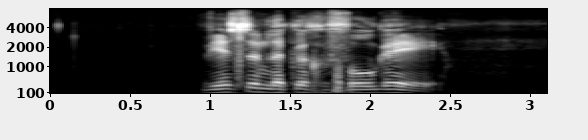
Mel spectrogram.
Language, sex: Afrikaans, male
